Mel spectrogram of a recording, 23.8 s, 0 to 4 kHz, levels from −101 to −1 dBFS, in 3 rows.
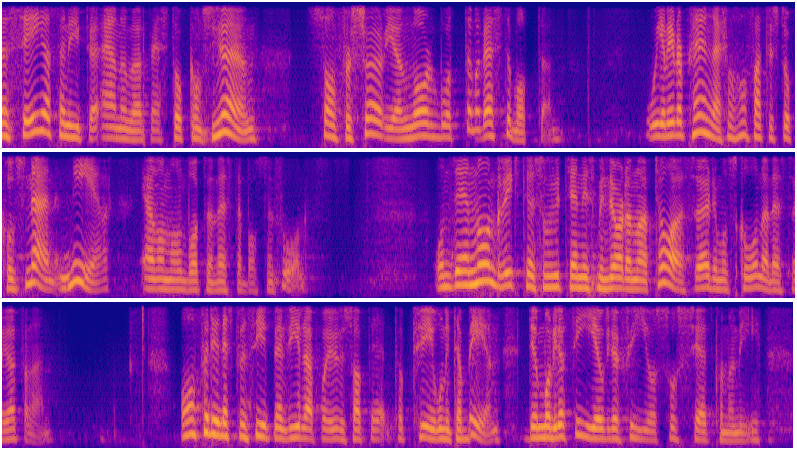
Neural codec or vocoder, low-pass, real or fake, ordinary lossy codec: codec, 16 kHz, 0.5 kbps, X-Codec, HuBERT features, trained on balanced general audio; 3.6 kHz; fake; none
